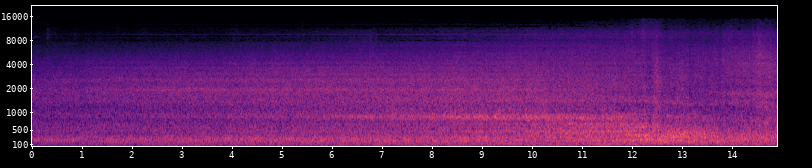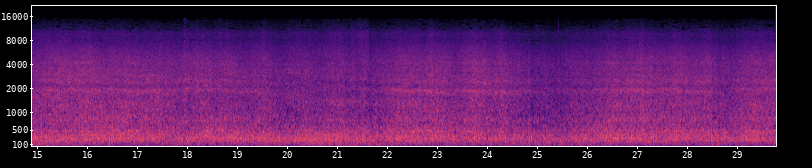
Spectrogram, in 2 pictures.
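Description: A freight train of open high-sided wagons passing close by. It grows louder over the first dozen seconds as it approaches, with a faint whine along the way, then keeps up a steady rolling rumble with repeated wheel clatter over the rail joints as the wagons go by.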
